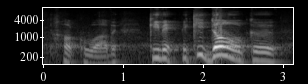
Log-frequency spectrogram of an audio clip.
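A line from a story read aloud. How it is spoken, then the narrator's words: Exclaiming. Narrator (French): s'écria le cacheux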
